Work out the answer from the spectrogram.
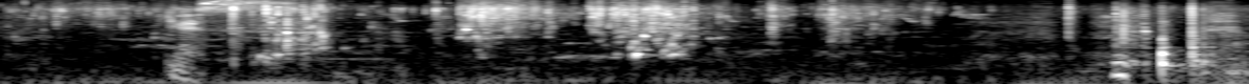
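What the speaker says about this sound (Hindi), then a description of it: "टमाटर भी धो लेते हैं।" Tomatoes are rinsed under a kitchen tap, with splashing water and drips in uneven bursts close by, broken by short pauses and a faint hum.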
